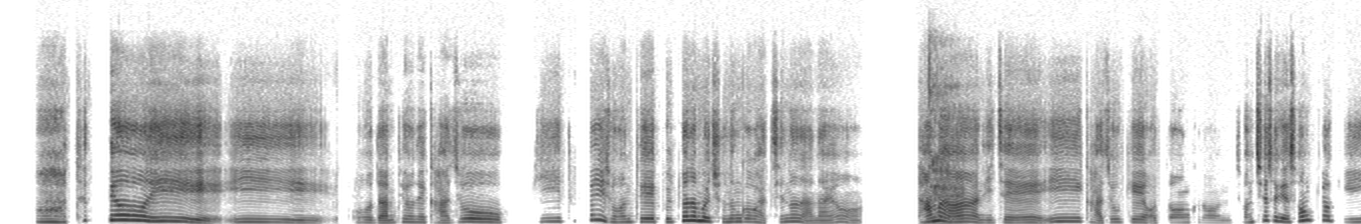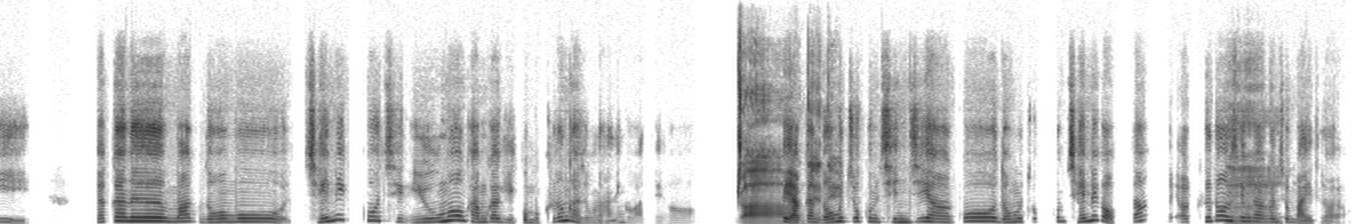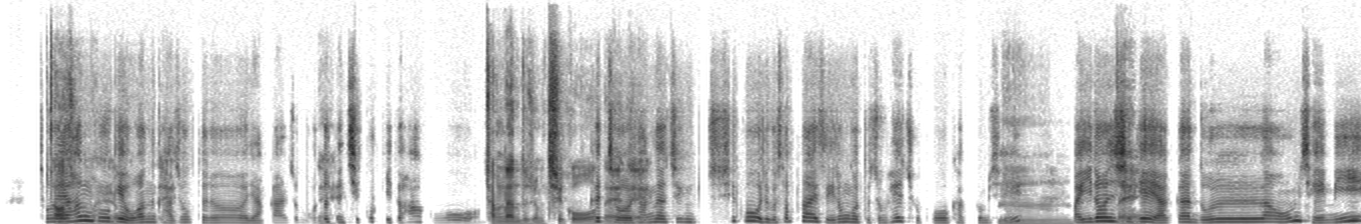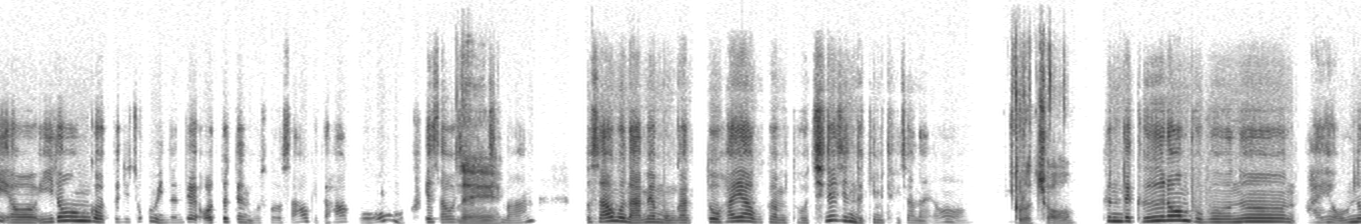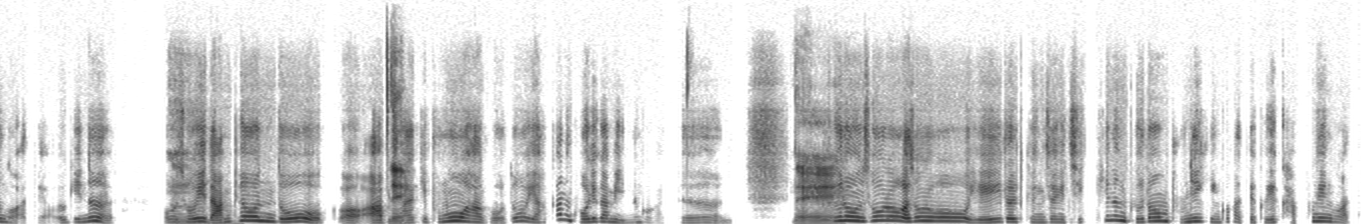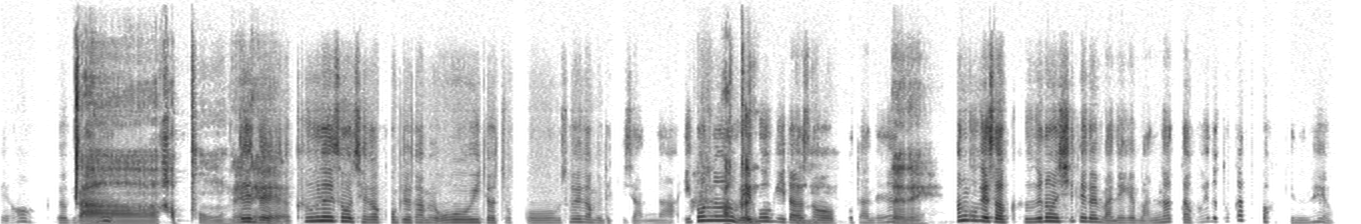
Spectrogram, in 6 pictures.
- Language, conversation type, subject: Korean, advice, 파티에 가면 소외감과 불안이 심해지는데 어떻게 하면 좋을까요?
- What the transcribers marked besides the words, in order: tapping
